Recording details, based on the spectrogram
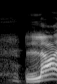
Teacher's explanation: है पार्श्विक जब भी हम कोई भी वर्ड बोलते हैं तो हमारी जो जीभ होती है उसके साइड से क्या होता है उसके साइड से रोल बनके हवा निकलती है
